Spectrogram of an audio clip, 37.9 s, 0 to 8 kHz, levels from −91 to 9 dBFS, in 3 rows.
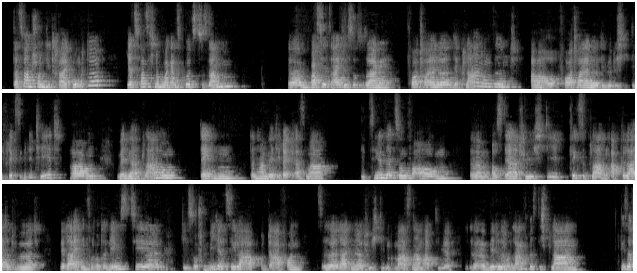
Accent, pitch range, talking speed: German, 180-220 Hz, 120 wpm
